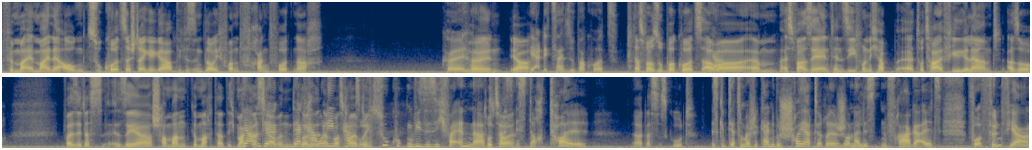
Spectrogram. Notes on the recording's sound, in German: Ideale Voraussetzungen also für eine gemeinsame Podcast-Aufnahme im ICE zwischen Köln und Dortmund.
